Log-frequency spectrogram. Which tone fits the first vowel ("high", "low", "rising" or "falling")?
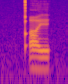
high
